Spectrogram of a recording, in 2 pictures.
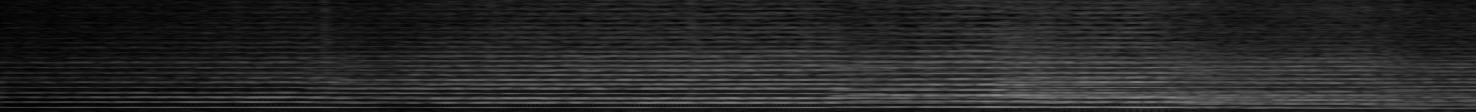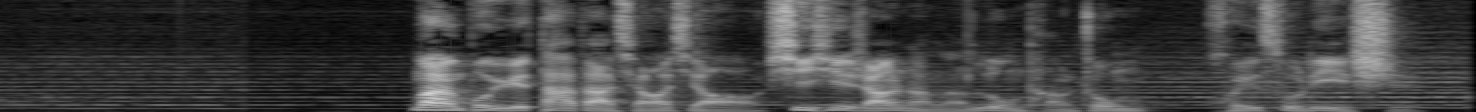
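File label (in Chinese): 宣传片样音海派文化魅力配音; 宣传片样音05海派文化魅力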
